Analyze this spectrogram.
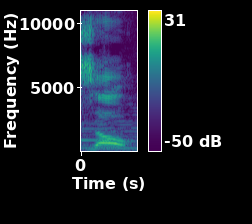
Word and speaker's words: though: The wind comes stealing over the grass, हवा जो है कम्स आती है, स्टीलिंग चुराते हुए, ओवर द ग्रास, घास पर से।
